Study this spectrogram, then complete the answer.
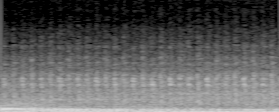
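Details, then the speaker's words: Mitsubishi Montero diesel with a reported noisy fan belt, after tightening and the pulley work: idles with a steady low rumble and no squeal; the noise was gone, with the alternator pulley found at fault. "sir parang nawala na"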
